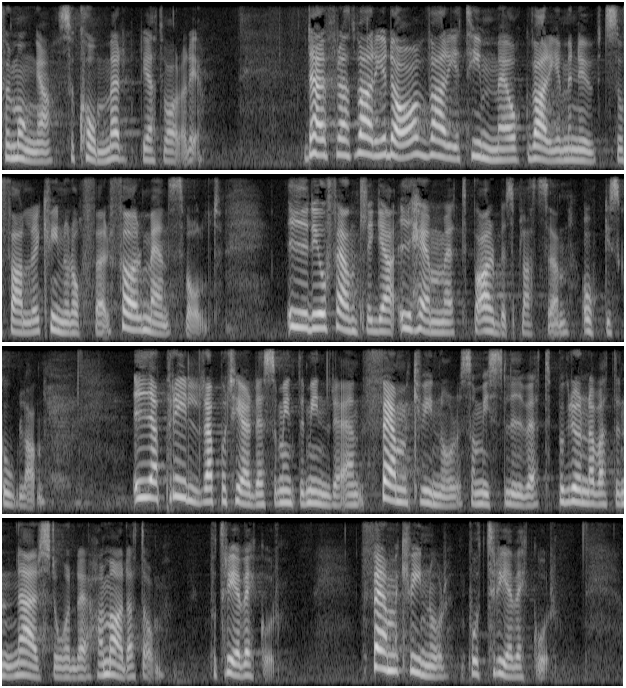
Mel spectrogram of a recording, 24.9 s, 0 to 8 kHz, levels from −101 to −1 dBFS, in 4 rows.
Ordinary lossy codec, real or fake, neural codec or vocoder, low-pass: none; real; none; 7.2 kHz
